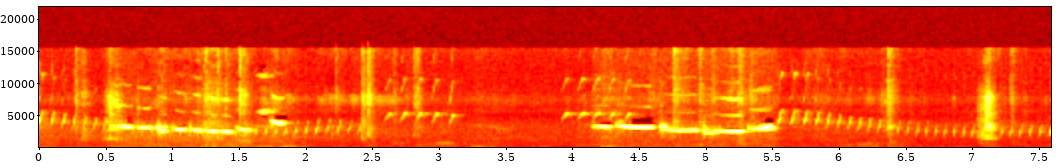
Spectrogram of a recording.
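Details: Sunda robin song from a recording used for training caged birds: clear high whistled phrases sliding downward with a rapid trill, in two bursts separated by a quiet pause, plus a faint repeated ticking series.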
